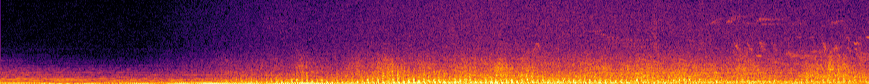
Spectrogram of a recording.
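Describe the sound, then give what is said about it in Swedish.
A helicopter circles over a mansion in Mendham, New Jersey, its rotor and engine producing a loud, steady, buzzing drone that holds throughout and swells slightly midway, with no voices. “En helikopter cirkulerar över Whitney Houstons mansion i Mendham i New Jersey.”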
